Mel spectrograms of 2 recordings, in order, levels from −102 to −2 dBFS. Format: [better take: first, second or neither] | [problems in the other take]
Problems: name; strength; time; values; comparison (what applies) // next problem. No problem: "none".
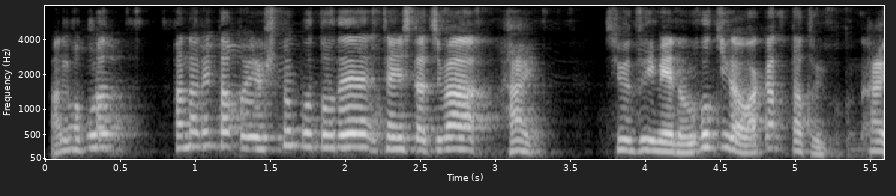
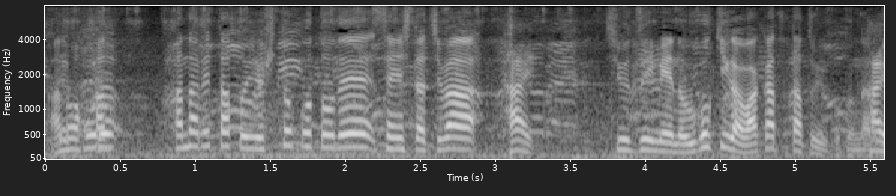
second | noise reduction (neural mask model DeepFilterNet 3)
